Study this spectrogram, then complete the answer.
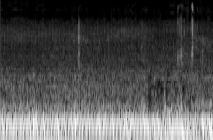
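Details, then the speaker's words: Older car idling after removing the clogged catalytic converter: deep, steady exhaust rumble with an even beat, strong exhaust flow felt at the tailpipe, nothing choking it; healthy, normal idle. "Yan, ang ganda ng yan yung buga ng exhaust niya. Malayo pa lang, feel na feel mo na yung niya, yung buga ng hangin punta doon sa palabas ng exhaust niya."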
